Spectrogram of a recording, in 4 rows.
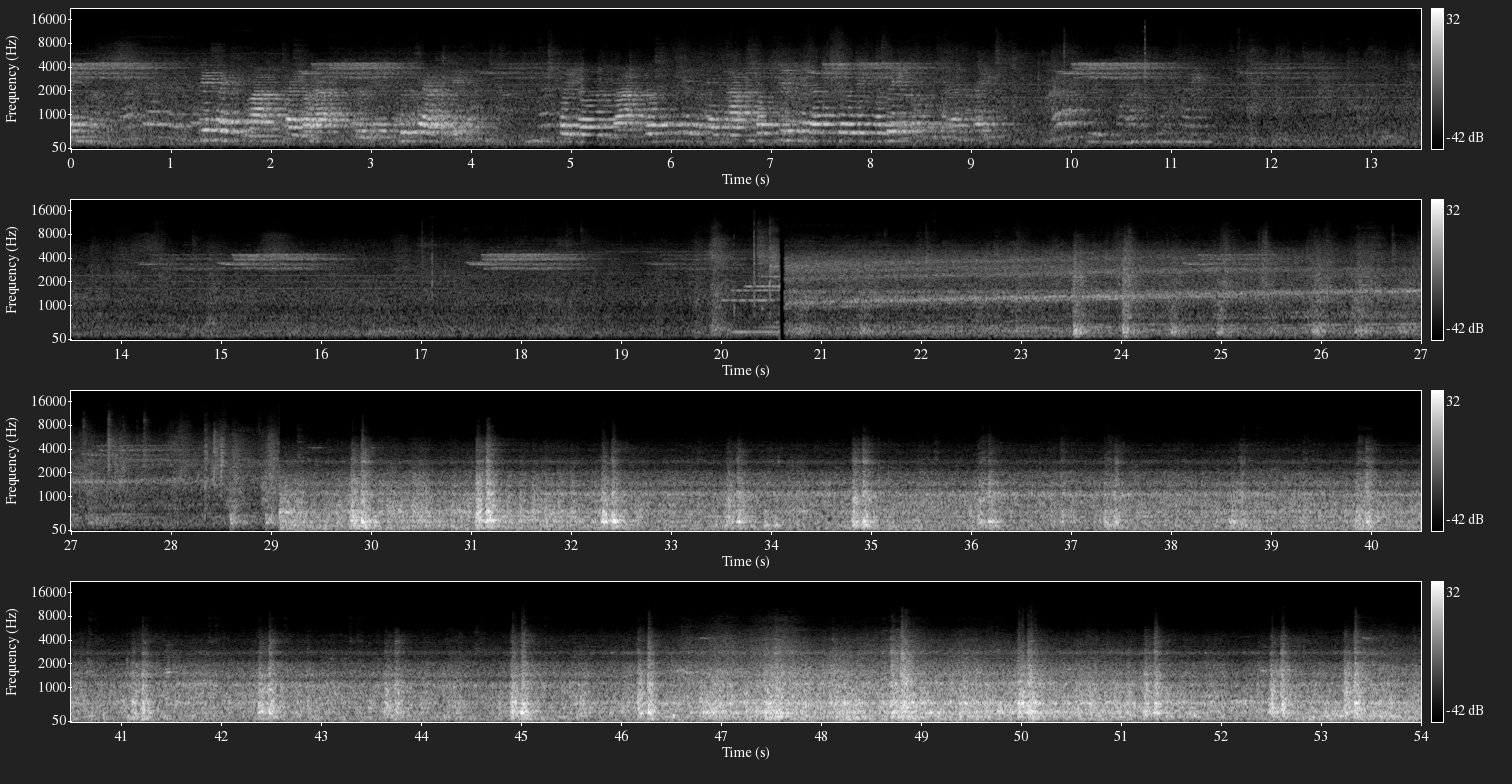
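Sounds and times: train rolling rumble: 20.7 - 54.0
wheels clacking over rail joints: 38.4 - 54.0.

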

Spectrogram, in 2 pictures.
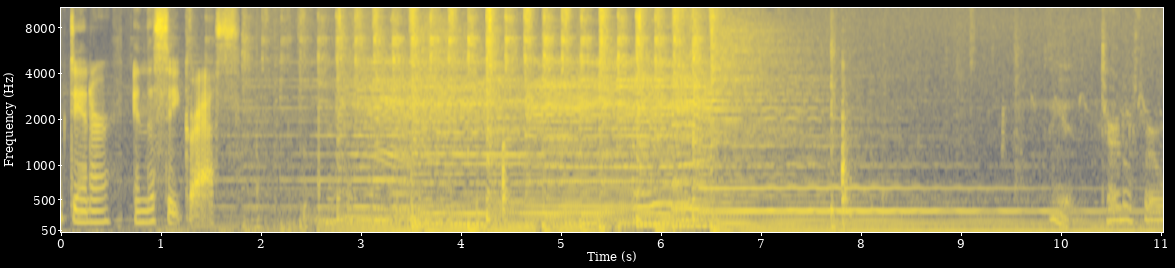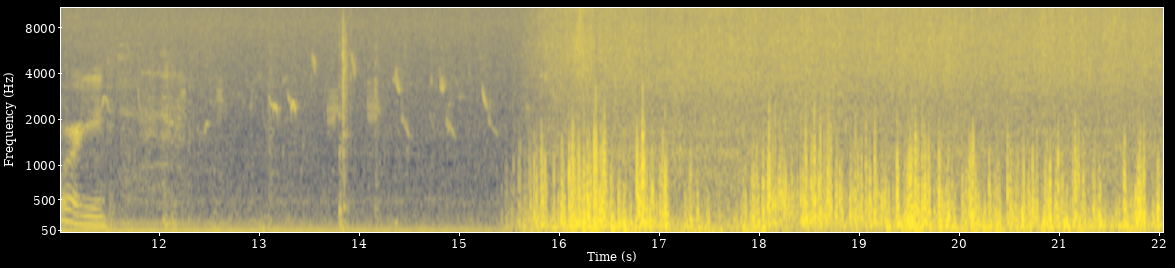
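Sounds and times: low steady hum: 6.6 - 22.0
wind buffeting microphone: 11.1 - 22.0.

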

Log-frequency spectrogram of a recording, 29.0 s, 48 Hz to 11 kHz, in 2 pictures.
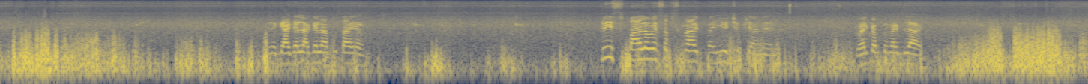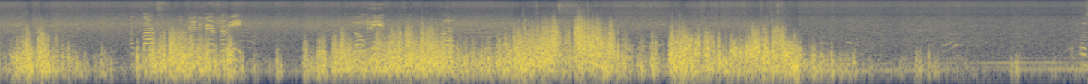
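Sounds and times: wind buffeting microphone: 0.0 - 29.0.

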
